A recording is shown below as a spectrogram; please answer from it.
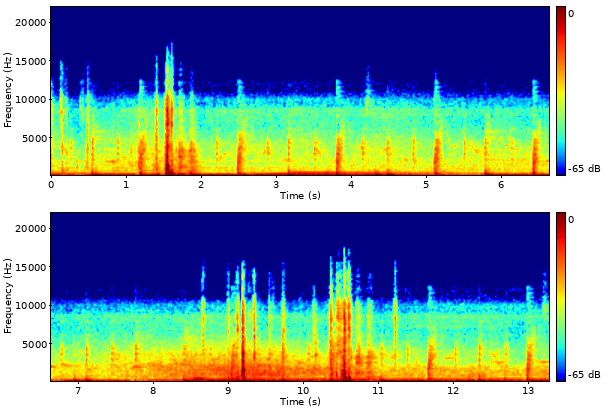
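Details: Chrysler Crossfire after fuel filter replacement and battery reconnection, ignition cycled several times: short low electric hums in repeated on-off bursts with clicks as the fuel pump primes normally to restore injection rail pressure.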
